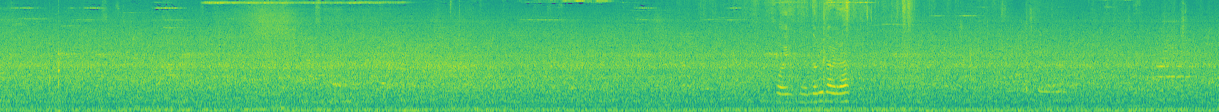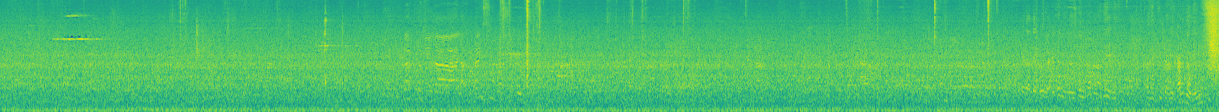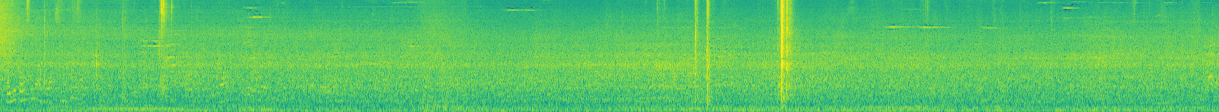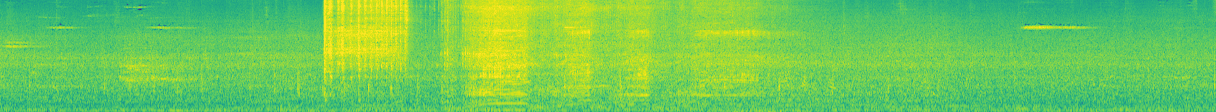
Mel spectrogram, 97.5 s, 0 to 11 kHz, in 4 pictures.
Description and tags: barcelona night street city
This recording is done with the roalnd R-26 on a trip to barcelona chirstmas 2013.
street, city, field-recording, motorcycle, traffic, night, barcelona, urban, cars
